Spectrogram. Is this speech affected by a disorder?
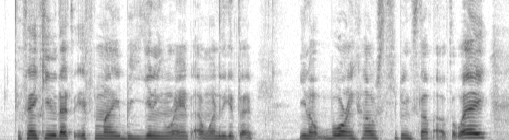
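Yes: cerebral palsy.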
